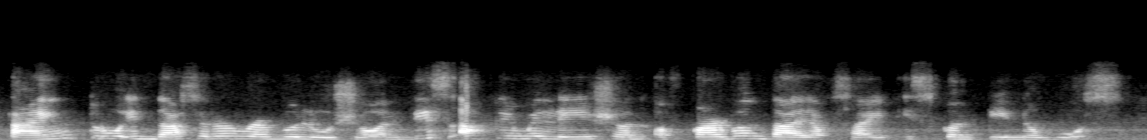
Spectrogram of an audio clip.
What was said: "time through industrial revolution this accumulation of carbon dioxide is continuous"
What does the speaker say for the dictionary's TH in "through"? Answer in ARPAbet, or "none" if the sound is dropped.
T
